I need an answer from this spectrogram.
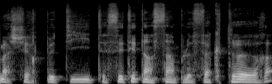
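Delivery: ordinary delivery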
